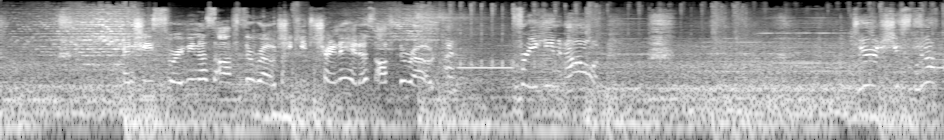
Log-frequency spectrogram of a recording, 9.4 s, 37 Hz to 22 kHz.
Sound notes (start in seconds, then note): 3.9 beeps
